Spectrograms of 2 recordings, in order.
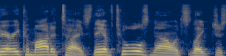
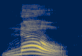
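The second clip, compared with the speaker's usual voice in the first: loud, high exclaimed no; exasperated refusal; 5 semitones higher, 8 dB louder than usual. Real, not acted. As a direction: cut them off with a loud no. Cutting off the excuse.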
